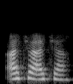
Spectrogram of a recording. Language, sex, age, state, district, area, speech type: Kashmiri, other, 18-30, Jammu and Kashmir, Bandipora, rural, conversation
